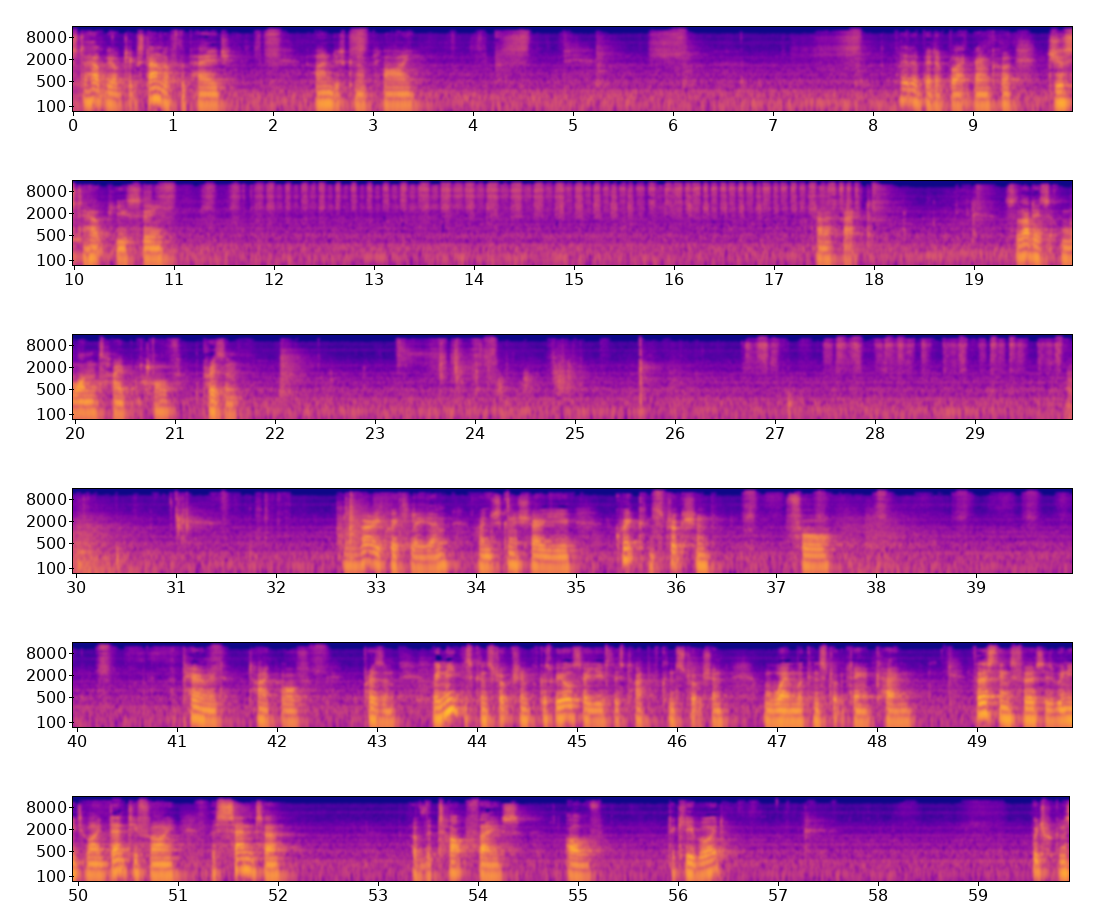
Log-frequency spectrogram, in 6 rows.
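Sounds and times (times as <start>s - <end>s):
marker scribbling on paper: 10.8s - 18.0s, 26.7s - 29.9s, 38.8s - 40.4s.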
